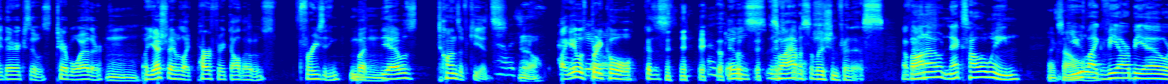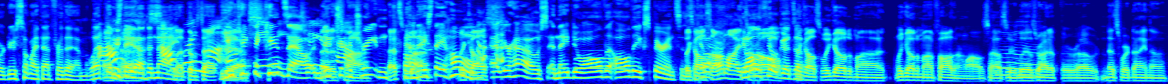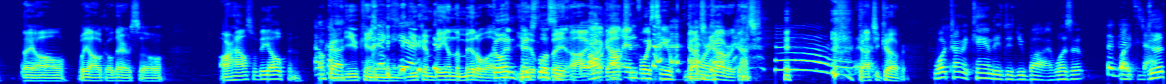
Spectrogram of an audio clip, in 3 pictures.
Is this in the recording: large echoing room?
no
